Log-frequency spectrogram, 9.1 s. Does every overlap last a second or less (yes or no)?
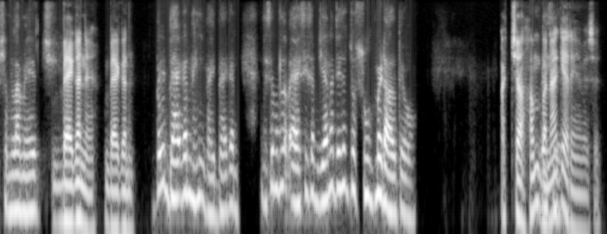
yes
